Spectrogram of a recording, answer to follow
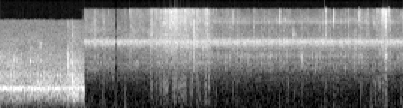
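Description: Near silence: faint room tone that changes abruptly about a second in to a thin, steady high-pitched tone, with a few faint ticks.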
